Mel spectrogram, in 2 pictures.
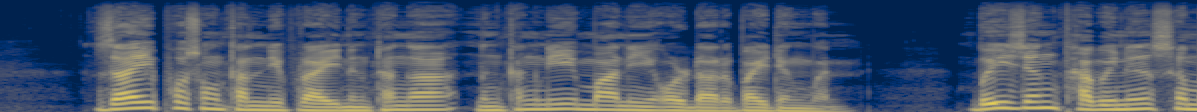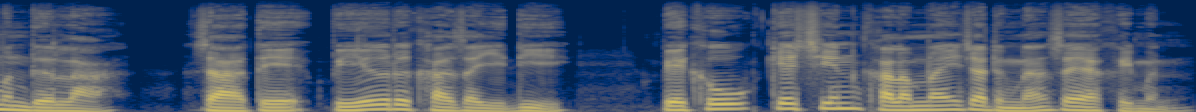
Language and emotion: Bodo, neutral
